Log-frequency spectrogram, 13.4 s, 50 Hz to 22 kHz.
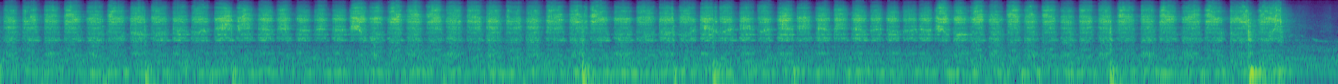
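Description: A Buck 110 knife blade is sharpened on a Wicked Edge sharpener with quick, rhythmic back-and-forth rasping strokes, loud and close, running steadily before stopping abruptly at the end.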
